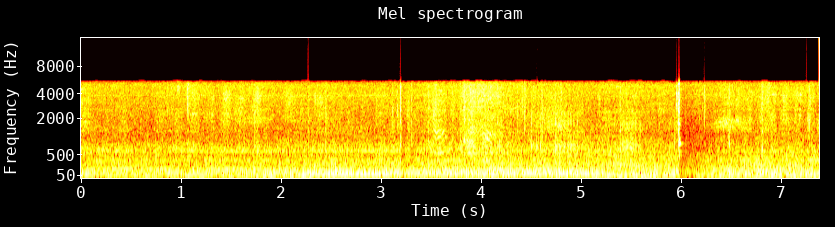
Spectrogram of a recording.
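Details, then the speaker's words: 1990 Cadillac Eldorado driving with radio off, low-mileage replacement automatic transmission, coolant temperature 170°: steady low rumble with road noise, no knocks or ticks; engine runs and drives smoothly, healthy. "car runs and drives very very nice"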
